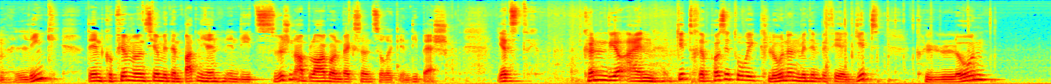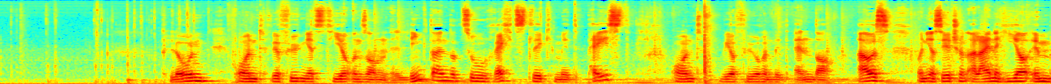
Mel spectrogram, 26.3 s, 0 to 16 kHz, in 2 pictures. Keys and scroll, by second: 9.9-15.7 typing, 21.9 Return.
